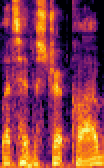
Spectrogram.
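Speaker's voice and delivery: normal talking voice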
